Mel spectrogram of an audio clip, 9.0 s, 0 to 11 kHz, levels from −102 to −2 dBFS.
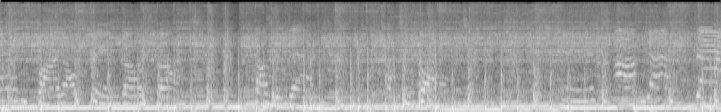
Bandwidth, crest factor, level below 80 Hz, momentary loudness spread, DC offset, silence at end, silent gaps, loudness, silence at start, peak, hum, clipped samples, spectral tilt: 10 kHz; 14 dB; -30 dBFS; 2 LU; under 0.1%; 0 s; none; -15 LUFS; 0 s; 0 dBFS; none; under 0.1%; -6 dB/octave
